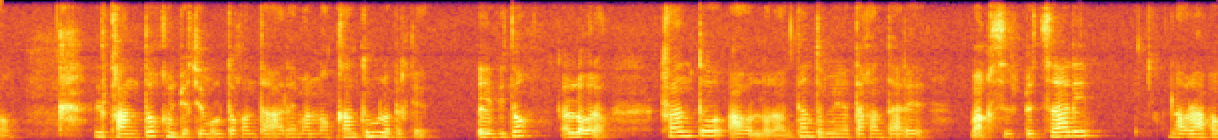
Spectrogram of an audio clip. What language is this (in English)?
Italian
